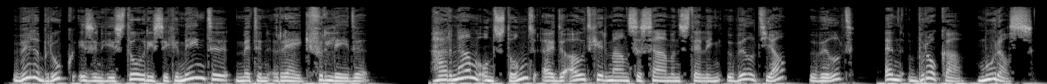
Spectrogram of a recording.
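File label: flemish female narration; dutch; voice demos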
